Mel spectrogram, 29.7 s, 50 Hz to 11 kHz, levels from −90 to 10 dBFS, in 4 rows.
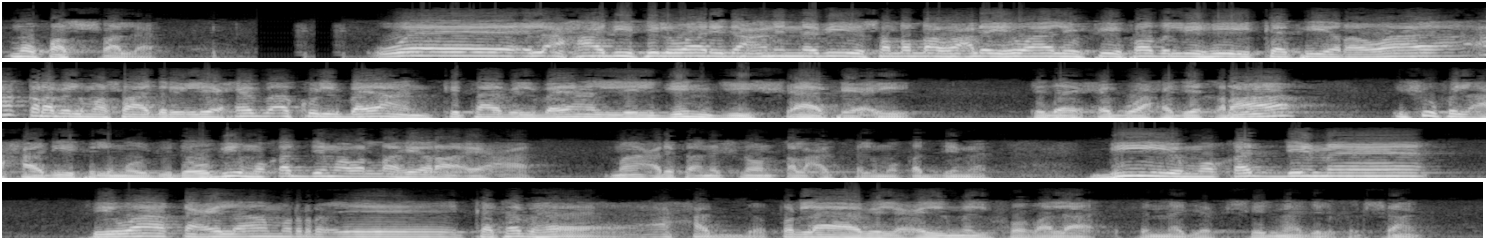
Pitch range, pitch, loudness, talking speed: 105-170 Hz, 140 Hz, -11 LUFS, 110 wpm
